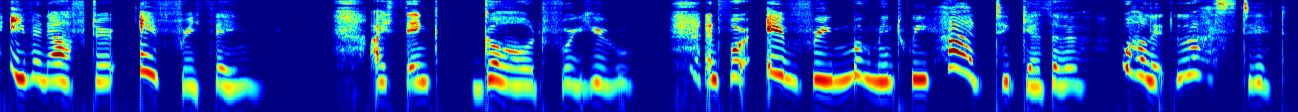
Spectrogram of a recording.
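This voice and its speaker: A woman voicing an earnest, tearful male angel confessing love in a halting, fervent way, as in an audiobook. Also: on the high side, darkish tone, no room sound, clean studio sound. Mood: tearful, grateful. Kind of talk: emotional audiobook character dialogue.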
